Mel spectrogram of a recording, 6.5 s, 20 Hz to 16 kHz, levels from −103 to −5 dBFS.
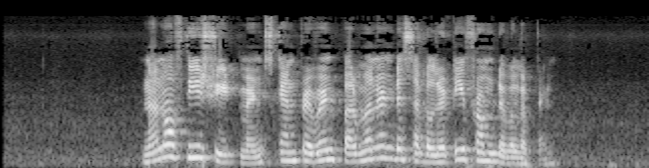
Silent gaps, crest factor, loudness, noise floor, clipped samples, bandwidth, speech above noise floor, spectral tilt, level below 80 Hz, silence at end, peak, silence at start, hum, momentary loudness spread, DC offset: none; 16 dB; -16 LUFS; -53 dBFS; under 0.1%; 11.5 kHz; 35 dB; -3 dB/octave; -52 dBFS; 0.95 s; -2 dBFS; 1.45 s; none; 7 LU; under 0.1%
